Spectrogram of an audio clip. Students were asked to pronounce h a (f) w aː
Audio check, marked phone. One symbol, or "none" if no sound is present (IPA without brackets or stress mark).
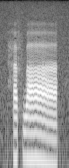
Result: f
